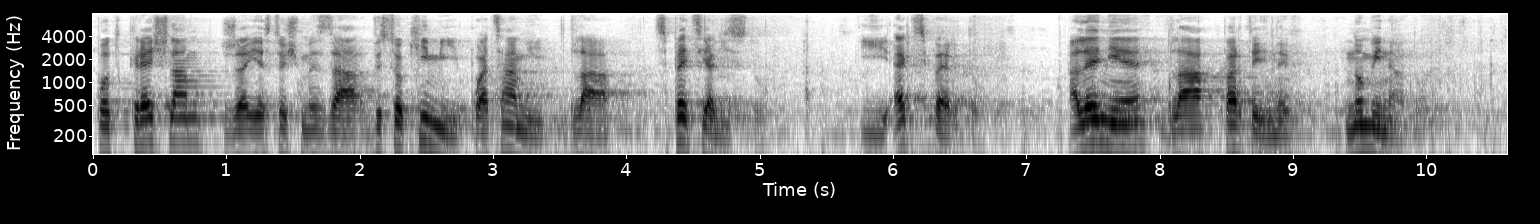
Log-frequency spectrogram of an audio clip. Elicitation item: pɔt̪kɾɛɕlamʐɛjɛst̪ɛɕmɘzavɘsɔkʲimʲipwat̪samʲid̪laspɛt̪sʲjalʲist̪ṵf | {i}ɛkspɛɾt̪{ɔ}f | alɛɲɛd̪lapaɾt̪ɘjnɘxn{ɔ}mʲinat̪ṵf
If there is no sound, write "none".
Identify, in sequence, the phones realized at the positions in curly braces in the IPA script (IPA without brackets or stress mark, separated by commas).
i, u, ɔ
